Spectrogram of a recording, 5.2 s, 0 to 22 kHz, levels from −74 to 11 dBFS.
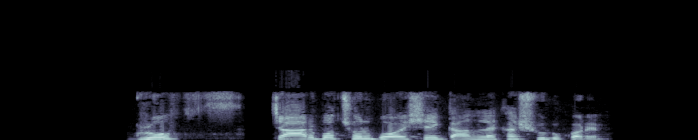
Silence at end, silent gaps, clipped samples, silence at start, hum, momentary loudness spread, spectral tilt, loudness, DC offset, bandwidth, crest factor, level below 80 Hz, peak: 0.7 s; 1.89-2.03 s; under 0.1%; 1 s; none; 15 LU; -3.5 dB/octave; -12 LUFS; under 0.1%; 8 kHz; 14 dB; -60 dBFS; 0 dBFS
